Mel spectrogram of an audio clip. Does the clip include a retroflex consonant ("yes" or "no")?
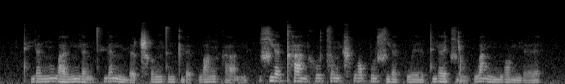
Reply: yes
